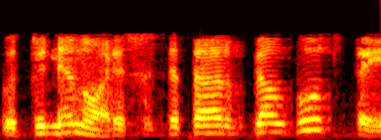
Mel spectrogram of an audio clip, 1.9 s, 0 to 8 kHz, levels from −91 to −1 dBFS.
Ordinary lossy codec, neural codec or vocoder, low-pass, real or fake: AAC, 16 kbps; codec, 16 kHz, 8 kbps, FreqCodec, larger model; 7.2 kHz; fake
